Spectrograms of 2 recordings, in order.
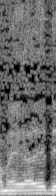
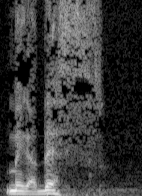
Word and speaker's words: Megadeth: La TH, ¿cómo se lee? ¿Cómo se pronuncia? A ver, bájame la cortina a 0, por favor. – ¿Cómo? – ¿Borrosita? – D. TH es D. – Yo pensé que era como una Z. Megadeth. – Nah, eso en España.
